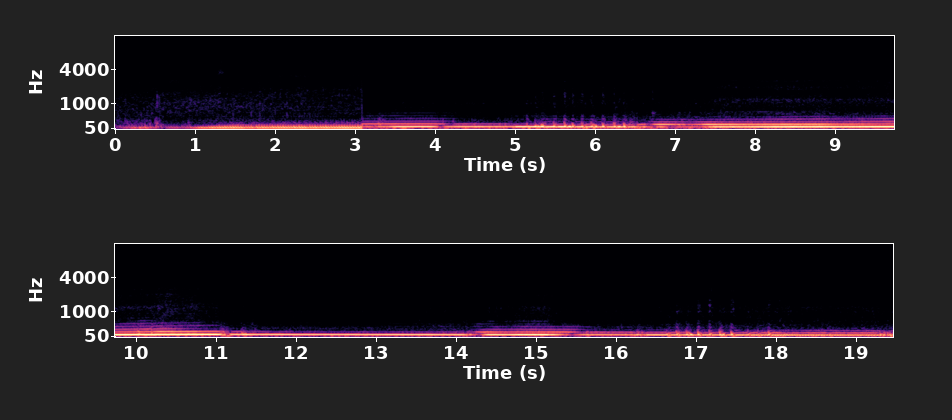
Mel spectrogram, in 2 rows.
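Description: Volkswagen MK7 GTI's turbocharged 2.0-litre four-cylinder engine and exhaust pulling away and accelerating through the gears of its six-speed manual. The engine note climbs steadily for several seconds and then drops abruptly at an upshift, with briefer breaks at other gear changes.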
